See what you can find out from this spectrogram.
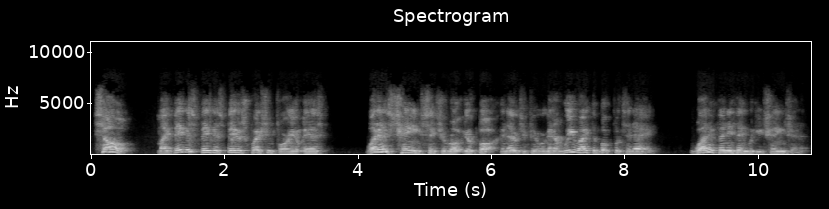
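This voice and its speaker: A man's voice: on the high side, lively intonation, moderate pace, echoey room, highs cut off. A man interviewing a guest, asking questions in an informal, colloquial way.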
